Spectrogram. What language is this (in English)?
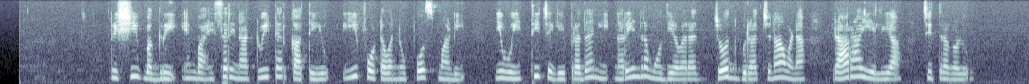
Kannada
